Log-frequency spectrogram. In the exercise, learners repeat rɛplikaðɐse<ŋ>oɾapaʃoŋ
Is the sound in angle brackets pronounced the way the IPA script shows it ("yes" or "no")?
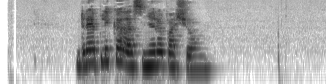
no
